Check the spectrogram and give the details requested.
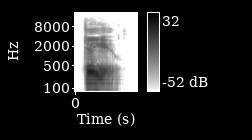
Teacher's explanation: You can still hear each of the three words, but the words do you sound like one word.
